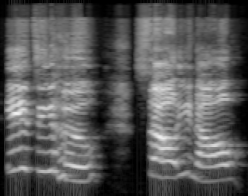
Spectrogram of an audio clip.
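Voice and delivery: giggly high anywho; a high, giggly anywho after the joke; laughing anywho. Real, not acted.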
